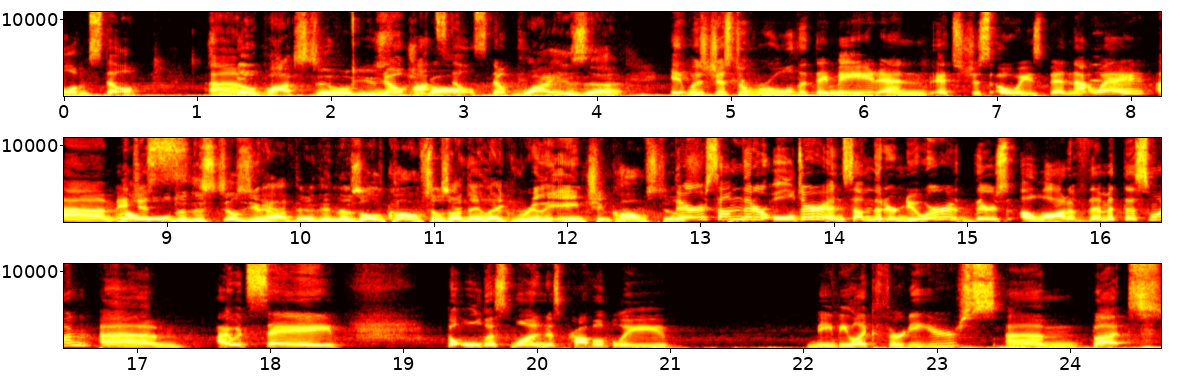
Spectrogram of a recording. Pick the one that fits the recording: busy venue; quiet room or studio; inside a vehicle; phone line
busy venue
